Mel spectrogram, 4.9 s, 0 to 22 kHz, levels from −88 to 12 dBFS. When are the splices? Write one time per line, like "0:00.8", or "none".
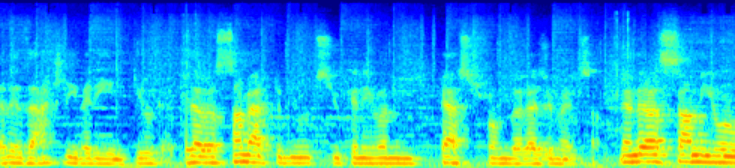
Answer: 0:01.2
0:04.0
